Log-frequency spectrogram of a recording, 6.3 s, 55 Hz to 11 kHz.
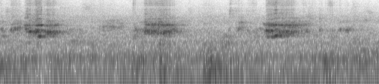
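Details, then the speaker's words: Stridor, audible without a stethoscope, as loud harsh high-pitched noisy breaths about 30 a minute from a narrowed upper airway, in a teaching example of a patient with severe respiratory failure. "Isso aqui é um estridor que vocês vão escutando. Geralmente o estridor você não precisa de estetoscópio para você ouvir. Então faz esse som aqui, ó."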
